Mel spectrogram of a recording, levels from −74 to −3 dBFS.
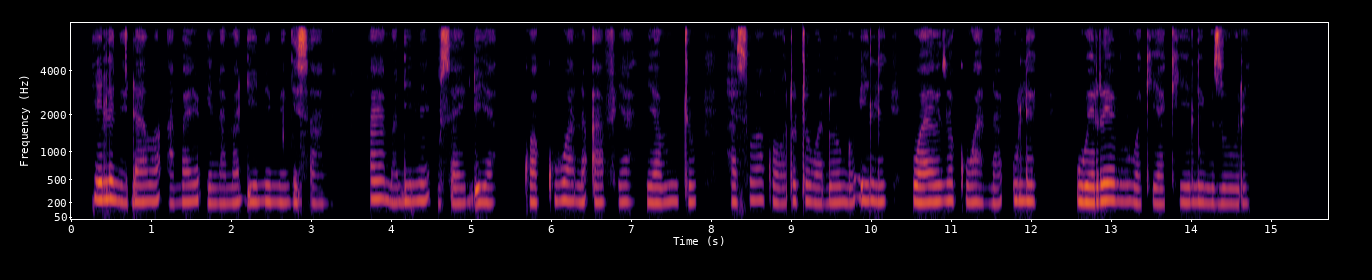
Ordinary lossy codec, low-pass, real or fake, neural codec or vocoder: AAC, 48 kbps; 7.2 kHz; real; none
